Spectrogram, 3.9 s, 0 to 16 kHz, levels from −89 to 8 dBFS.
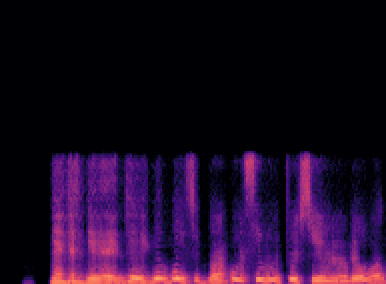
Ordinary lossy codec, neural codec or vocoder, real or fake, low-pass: none; codec, 16 kHz, 0.5 kbps, FreqCodec, smaller model; fake; 7.2 kHz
